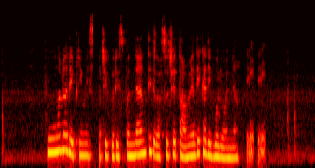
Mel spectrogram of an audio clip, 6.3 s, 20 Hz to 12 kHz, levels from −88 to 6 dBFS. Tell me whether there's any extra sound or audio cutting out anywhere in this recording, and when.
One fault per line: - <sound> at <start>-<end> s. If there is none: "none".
- dropout at 1.9-2.0 s
- laugh at 4.9-5.3 s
